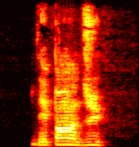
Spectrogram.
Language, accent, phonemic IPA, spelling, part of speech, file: French, Canada, /de.pɑ̃.dy/, dépendu, verb, LL-Q150 (fra)-dépendu.wav
- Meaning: past participle of dépendre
